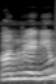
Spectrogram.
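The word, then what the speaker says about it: honorarium: Next है ऑनरेरियम। ऑनरेरियम का होता है मानदेय। यहां पे एच साइलेंट रहता है।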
